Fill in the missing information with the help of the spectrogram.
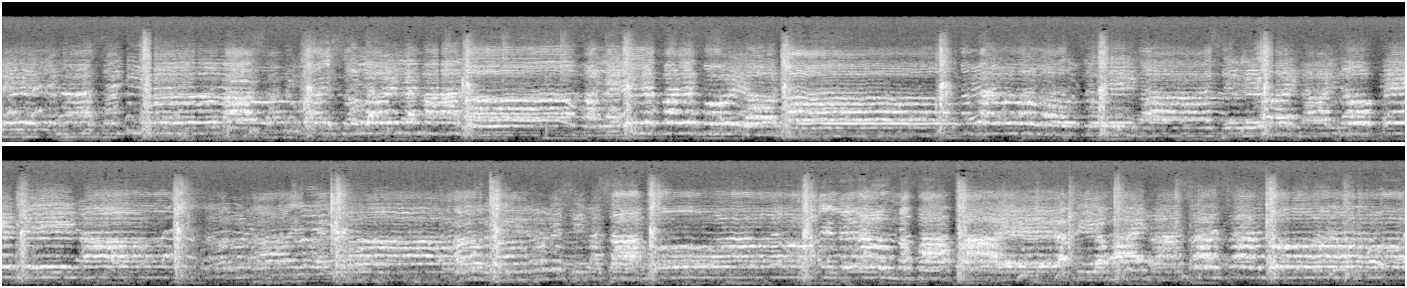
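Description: A group of voices singing a Samoan song together in harmony, with sharp beats keeping time through it.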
